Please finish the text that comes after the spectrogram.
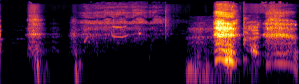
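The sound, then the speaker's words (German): A person imitates a hungry bear's roar, starting with a few breathy huffs and wheezes, then a loud, raspy growling roar in two close bursts. “Hinter uns hinter uns, einfach von hinter uns irgendwo kommt, schreit ein, ja, aus dem Dorf, ja, nicht ganz aus dem Dorf, ein bisschen vor dem Dorf, aber da schreit, schreit ein lauter Bär. Also so richtig so ein hungriges”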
